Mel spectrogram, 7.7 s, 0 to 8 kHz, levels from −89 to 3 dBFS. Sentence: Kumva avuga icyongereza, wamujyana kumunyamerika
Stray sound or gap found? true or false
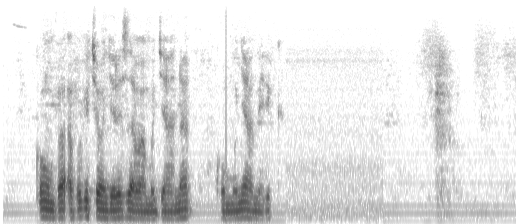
false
